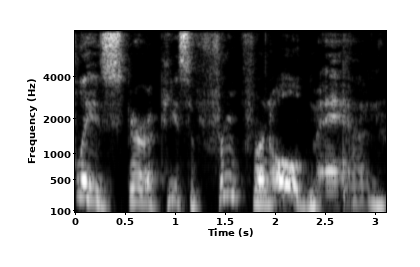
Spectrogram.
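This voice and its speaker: Using a put-on character voice, a man with a high pitch speaks at a fairly slow pace with very wide pitch swings. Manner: pleading.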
